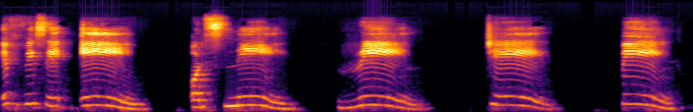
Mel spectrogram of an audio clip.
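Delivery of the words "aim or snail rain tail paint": "aim", "snail", "rain", "tail", "paint" with long drawn-out "ay"; stretched A sound. Shown as a demonstration. Teacher showing where A sound falls, vowels stretched. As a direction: stretch the vowel in each word, pausing between. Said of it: "I could hear the A sound".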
